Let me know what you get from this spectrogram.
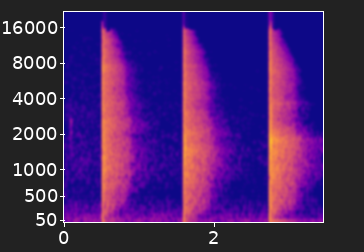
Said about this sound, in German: Und er klatschte dreimal in die Hände.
